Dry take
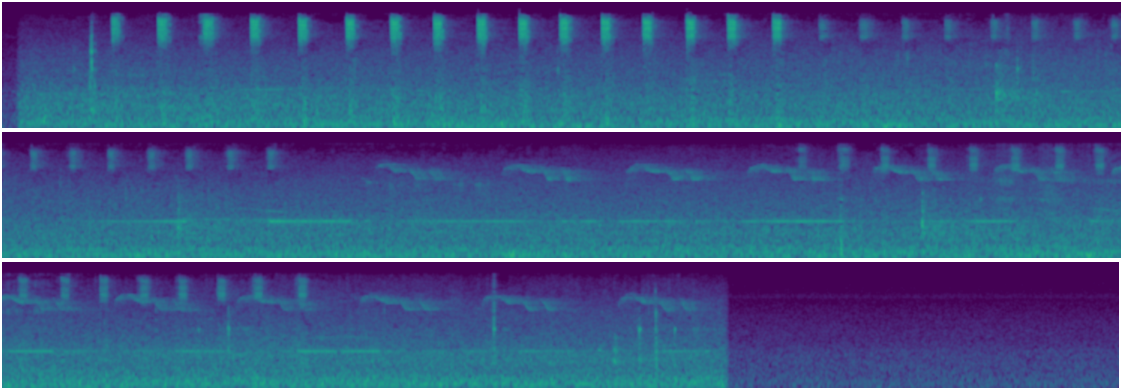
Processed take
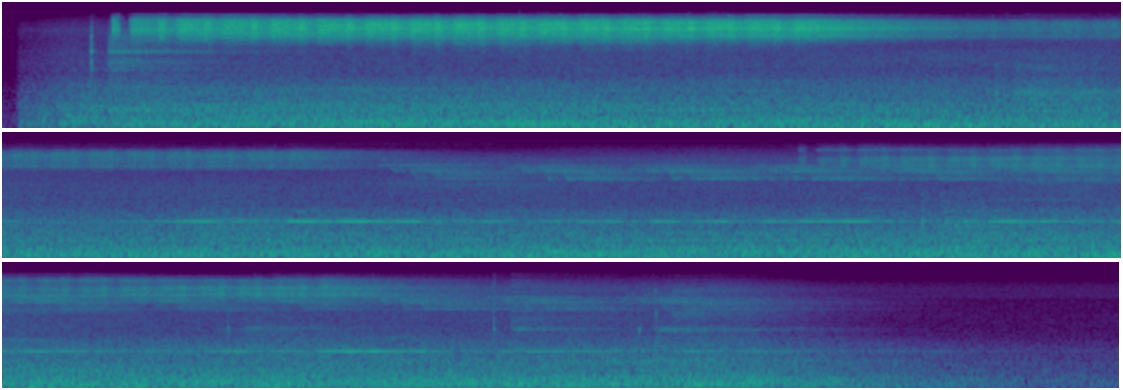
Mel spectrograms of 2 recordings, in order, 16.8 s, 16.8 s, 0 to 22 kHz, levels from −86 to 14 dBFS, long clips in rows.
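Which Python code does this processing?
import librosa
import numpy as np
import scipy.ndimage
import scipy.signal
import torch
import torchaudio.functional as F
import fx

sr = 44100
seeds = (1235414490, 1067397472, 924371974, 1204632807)

y = fx.graphic_eq_15(x, sr, hz=(1000, 2500, 10000), db=(-4, -4, 12))
y = fx.rev_plate(y, sr, seeds[0], rt60_s=3.9, hf_ratio=0.55, predelay_ms=80, drr_db=-9.5)
y = y * 10.0 ** (-11.0 / 20.0)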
